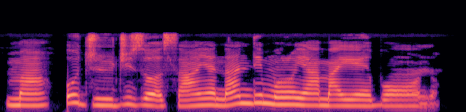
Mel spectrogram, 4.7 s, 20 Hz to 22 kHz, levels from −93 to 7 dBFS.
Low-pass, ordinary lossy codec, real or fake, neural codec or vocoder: 7.2 kHz; none; real; none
